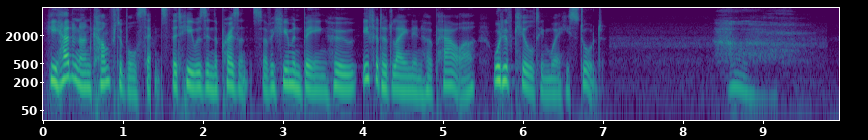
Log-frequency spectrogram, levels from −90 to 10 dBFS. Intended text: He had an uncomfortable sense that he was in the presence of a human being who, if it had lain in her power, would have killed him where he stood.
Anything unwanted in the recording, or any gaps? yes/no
yes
